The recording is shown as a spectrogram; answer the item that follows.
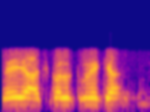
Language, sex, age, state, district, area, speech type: Hindi, male, 18-30, Uttar Pradesh, Mirzapur, rural, conversation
